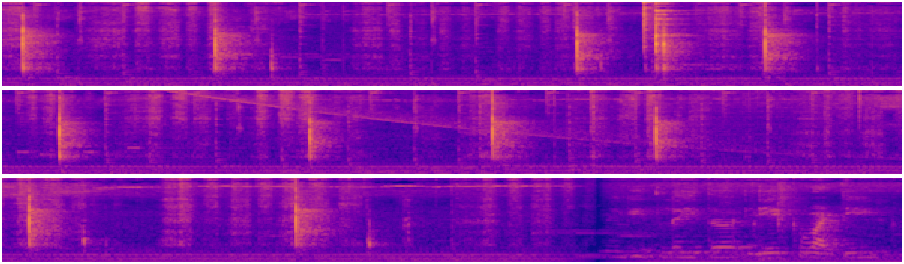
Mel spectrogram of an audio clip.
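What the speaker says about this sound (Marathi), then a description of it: "तर अशा प्रकारे मी गूळ चिरून घेते" Jaggery being chopped with a knife on a board: sharp, distinct cuts land roughly once a second, fairly close, over a low background hum.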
